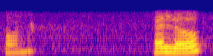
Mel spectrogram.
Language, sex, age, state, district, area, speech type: Assamese, female, 60+, Assam, Charaideo, urban, conversation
